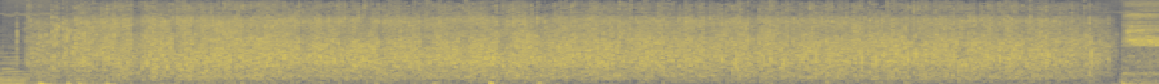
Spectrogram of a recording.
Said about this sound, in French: alors merci de les applaudir.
